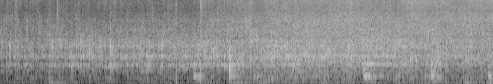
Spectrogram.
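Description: Mint leaves are stirred into ginger-garlic paste frying in a pan, giving a steady bright sizzle close by, with soft scraping strokes and occasional clinks of the spoon as the sizzle grows a little louder.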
